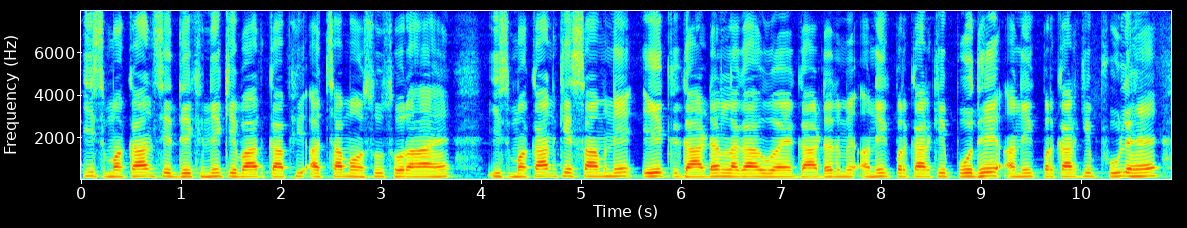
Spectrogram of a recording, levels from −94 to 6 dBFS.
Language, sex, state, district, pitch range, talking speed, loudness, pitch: Hindi, male, Jharkhand, Deoghar, 155-170 Hz, 175 wpm, -16 LUFS, 160 Hz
